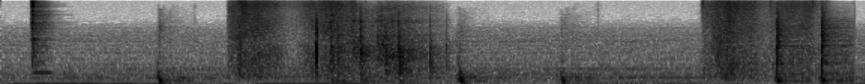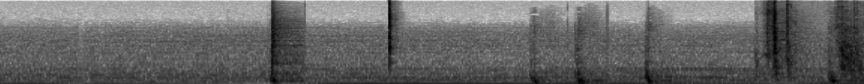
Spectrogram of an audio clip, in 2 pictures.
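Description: Footsteps thud on a creaky wooden floor.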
